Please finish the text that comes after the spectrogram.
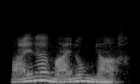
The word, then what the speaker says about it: Meiner Meinung nach: Meiner Meinung nach. The R, when you're pronouncing it, is very slight, depending on the region in Germany. But it exists, and make sure to remember that it exists, so whenever you write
